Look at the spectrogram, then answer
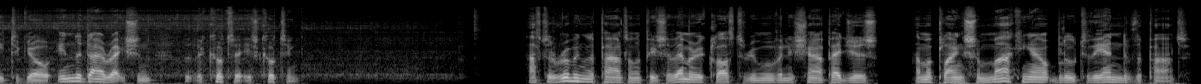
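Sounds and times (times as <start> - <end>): milling machine humming: 0.0 - 4.7.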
